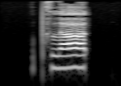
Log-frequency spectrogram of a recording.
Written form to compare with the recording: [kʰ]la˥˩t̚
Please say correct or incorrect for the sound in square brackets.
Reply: incorrect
